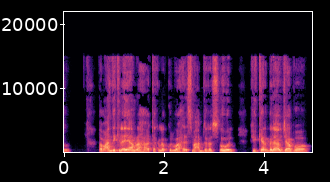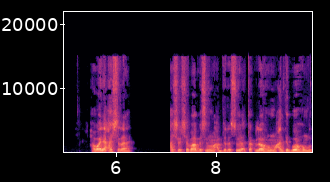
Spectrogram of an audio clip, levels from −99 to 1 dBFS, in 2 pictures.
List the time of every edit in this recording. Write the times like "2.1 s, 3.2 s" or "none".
none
